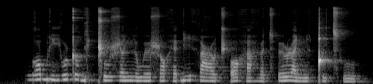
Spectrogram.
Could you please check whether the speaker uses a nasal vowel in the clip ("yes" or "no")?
no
